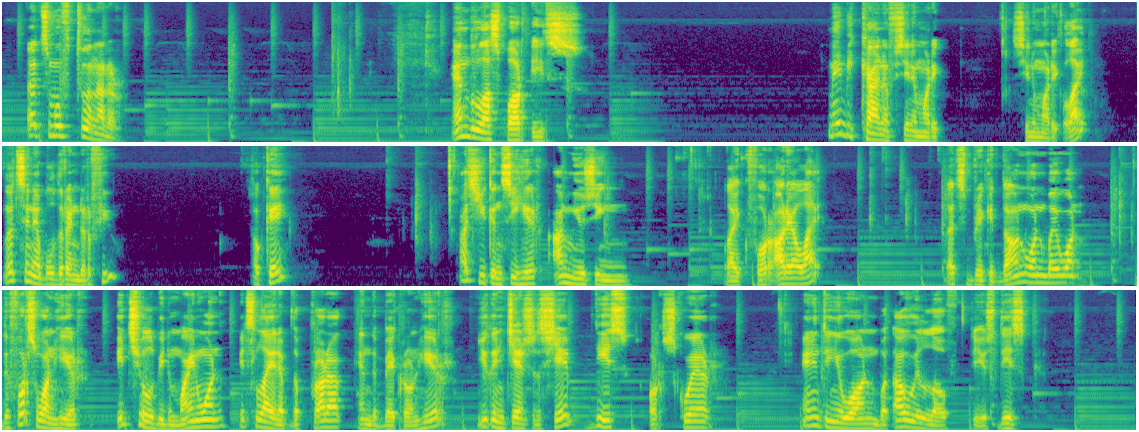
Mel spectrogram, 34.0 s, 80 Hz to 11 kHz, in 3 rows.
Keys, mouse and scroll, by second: 12.3 click, 13.9-15.1 middle drag, 16.4 middle drag, 18.0 click, 18.7 click, 19.1 g, 19.9 Escape, 22.5 g, 24.7 right click, 26.2 g, 26.9 right click, 28.0-29.5 drag, 31.0-32.2 drag.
